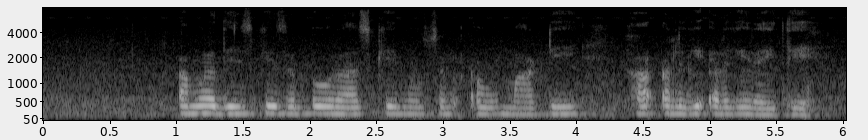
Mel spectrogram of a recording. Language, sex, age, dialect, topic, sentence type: Chhattisgarhi, male, 56-60, Western/Budati/Khatahi, agriculture, statement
